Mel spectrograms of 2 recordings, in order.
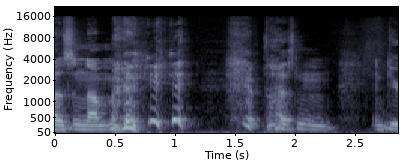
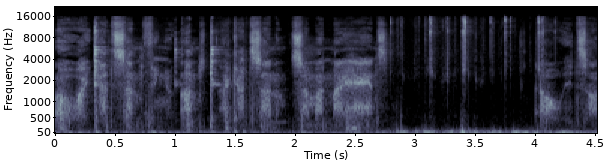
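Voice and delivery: mock caring, tender voice, quieter. Retelling a boyfriend roleplay video for the others: imitating a boyfriend roleplay video. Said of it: "og så er han sådan".

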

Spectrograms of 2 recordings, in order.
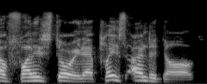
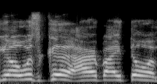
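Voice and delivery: put-on Philly accent, higher and louder; 5 semitones higher, 5 dB louder than usual. Retelling a phone call ordering food: imitating own Philly speak. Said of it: "I just go into my native tongue, which is, you know, my Philly speak".

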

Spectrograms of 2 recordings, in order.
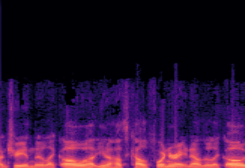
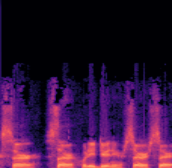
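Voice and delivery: put-on teasing tone, faster. Speaker retells how they troll every old person they see; retelling trolling an old man. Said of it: "I troll them like".

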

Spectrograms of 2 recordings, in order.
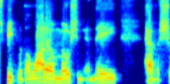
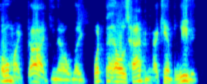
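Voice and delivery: put-on crying voice. Retelling own words after being rescued from a beating: imitating own past crying. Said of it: "I'm just, like, crying".

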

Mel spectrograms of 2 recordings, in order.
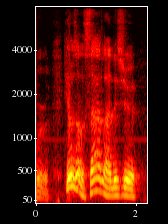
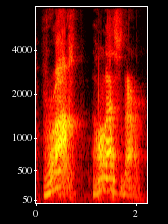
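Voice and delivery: put-on wrestling announcer voice, higher; 5 semitones higher than usual. Announcing a wrestling match the way another speaker suggested: Vince McMahon voice. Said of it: "You gotta say it like Vince McMahon".

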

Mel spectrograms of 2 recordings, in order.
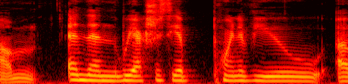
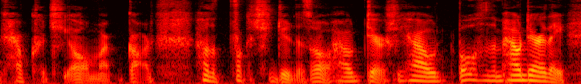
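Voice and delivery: mock angry grumbling; 3 dB quieter than usual. Retelling a film scene where a character paces and grumbles: imitating angry grumbling. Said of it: "pacing and grumbling and being like".

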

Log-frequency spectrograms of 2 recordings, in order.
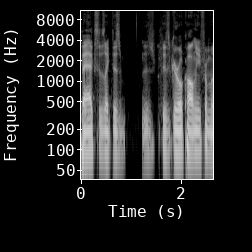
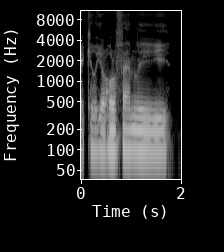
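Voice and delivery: hushed, demonic, satanic put-on voice; 6 dB quieter than usual. Recounting a woman's threat to kill the family, imitating her satanic voice. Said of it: "she had like that like satanic voice".

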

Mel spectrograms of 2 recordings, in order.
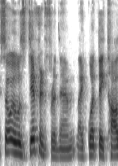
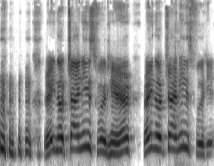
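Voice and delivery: pitched-up muttered aside; 7 semitones higher, 3 dB louder than usual. Retelling what men in a pub said as they walked in: imitating muttering under breath. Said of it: "kinda under the breath".

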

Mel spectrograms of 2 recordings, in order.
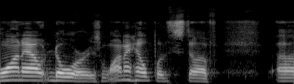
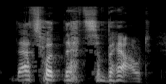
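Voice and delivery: plain

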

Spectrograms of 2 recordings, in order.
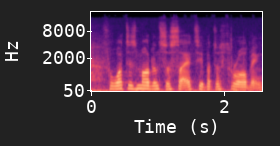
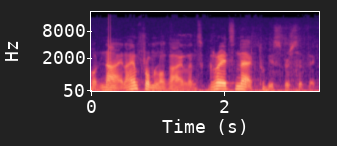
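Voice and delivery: low, put-on European accent; 4 semitones lower than usual. A character asked if they are european answers, in a fake european accent. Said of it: "but but your accent?".

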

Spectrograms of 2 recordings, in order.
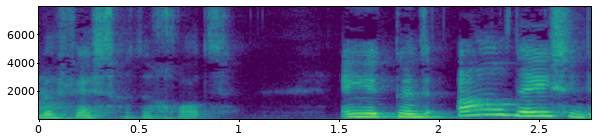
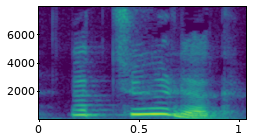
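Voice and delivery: chuckling, small laugh, slightly higher pitch; 9 semitones higher, 4 dB louder than usual. Reading a story, God answers the little soul's question; chuckling. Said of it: "en God grinnikte".

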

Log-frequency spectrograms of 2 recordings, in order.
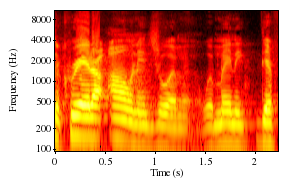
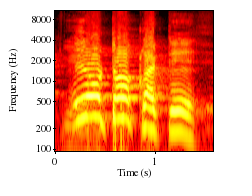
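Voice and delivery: put-on Cuban accent, pitched very high; 13 semitones higher, 3 dB louder than usual. Discussing an actor who played a Cuban, mocking how he talks: imitating a Cuban accent. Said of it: "but he was playing a Cuban".

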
